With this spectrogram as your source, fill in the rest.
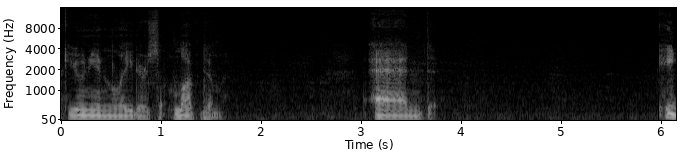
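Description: A middle-aged man speaks slowly and calmly into a microphone, with pauses.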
